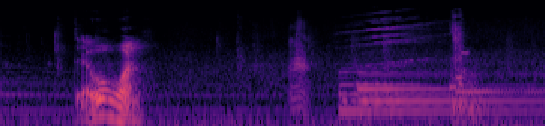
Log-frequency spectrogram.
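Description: Ducks quacking in the video game Finding Paradise, a few nasal quacks up close with soft background music tones, faint talk at times.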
